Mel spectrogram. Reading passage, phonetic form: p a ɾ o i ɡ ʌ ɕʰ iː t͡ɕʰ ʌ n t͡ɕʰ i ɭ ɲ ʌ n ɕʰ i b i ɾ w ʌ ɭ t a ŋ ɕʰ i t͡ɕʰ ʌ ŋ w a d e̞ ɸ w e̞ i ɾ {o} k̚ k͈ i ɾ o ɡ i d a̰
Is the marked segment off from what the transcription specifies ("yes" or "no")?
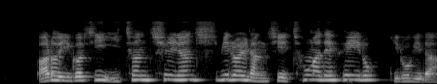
no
